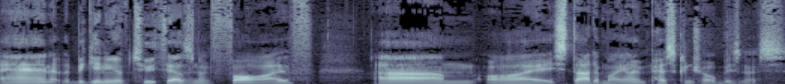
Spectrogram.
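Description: With an Australian accent, a man speaks at a fairly low pitch. His intonation is monotone and flat. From Queensland, Australia. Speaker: astrologer and spiritual coach. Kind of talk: casual interview conversation.

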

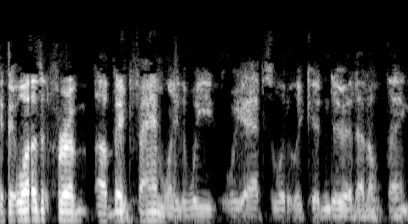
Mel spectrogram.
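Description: A man with an Arkansas accent speaks with ordinary pitch variation. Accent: Southern US (Arkansas). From US South, northeast Arkansas. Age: 50s. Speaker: farmer. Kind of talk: testimony. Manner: halting.

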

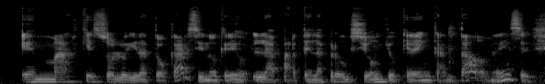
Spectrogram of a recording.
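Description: Bright and sharp in tone, a man's voice sits at a medium pitch. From Costa Rica and Nicaragua. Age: 30s. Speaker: music producer. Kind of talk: casual interview chat.

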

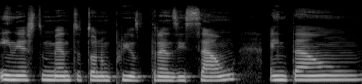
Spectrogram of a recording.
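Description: Speaking fairly slowly, a woman has a European Portuguese accent and a medium pitch. The recording is very clean, with a silent background. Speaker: YouTuber and podcaster. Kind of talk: casual solo monologue.

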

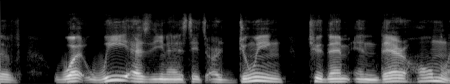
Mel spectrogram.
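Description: A man's normal speaking voice at medium pitch, with an American accent and lively intonation, in a dry, close sound with no echo. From US Midwest, Standing Rock Reservation, South Dakota/North Dakota. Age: 40s. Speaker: attorney and activist. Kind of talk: interview.

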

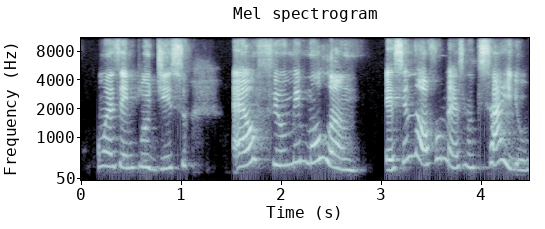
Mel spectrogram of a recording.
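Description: A woman is speaking. Her pitch swings very widely. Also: quiet background. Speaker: podcast co-host. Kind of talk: casual chat.

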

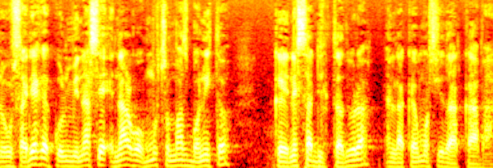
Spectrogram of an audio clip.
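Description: Fairly low in pitch, a man speaks at a fairly quick pace with ordinary pitch variation. His tone is dark and mellow. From Equatorial Guinea. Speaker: opposition politician. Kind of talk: interview.

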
